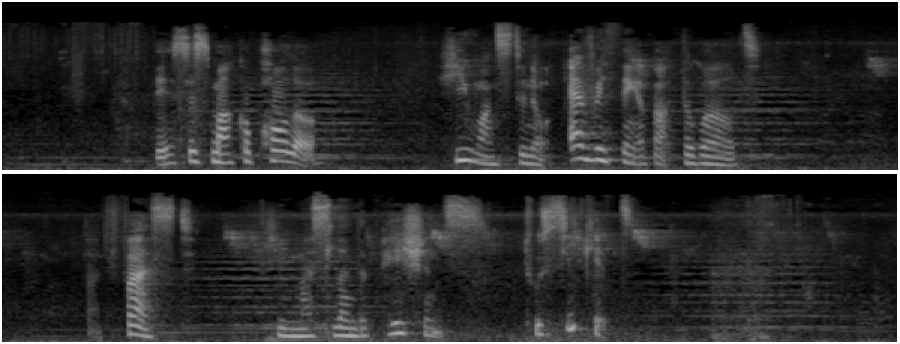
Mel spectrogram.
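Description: A woman speaks calmly and warmly, close by.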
